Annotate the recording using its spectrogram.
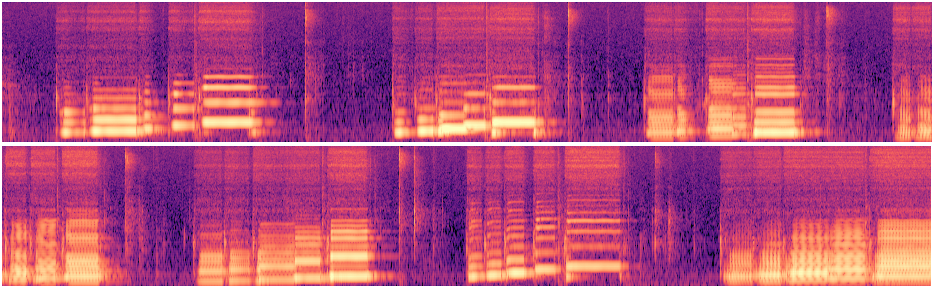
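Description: Electronic ocarina built from a KontinuumLAB Instrument Kit (KLIK), breath-controlled through a balloon-membrane sensor, playing seven short phrases of quick notes with brief pauses between them. Its sampled sound changes between phrases as the different samples are cycled through, and the last phrase ends on a held note.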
